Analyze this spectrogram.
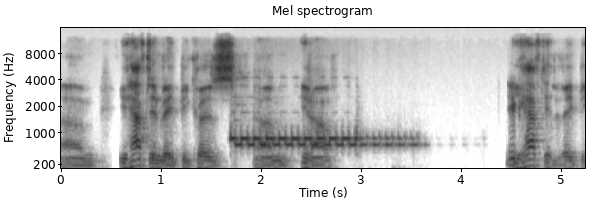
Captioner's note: telephone ringing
